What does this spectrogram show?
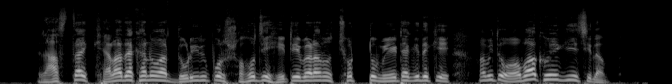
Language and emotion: Bengali, surprised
